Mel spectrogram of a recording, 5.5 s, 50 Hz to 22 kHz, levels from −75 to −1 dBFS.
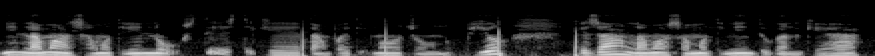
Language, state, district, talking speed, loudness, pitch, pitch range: Kokborok, Tripura, West Tripura, 220 wpm, -22 LUFS, 135 Hz, 130-145 Hz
